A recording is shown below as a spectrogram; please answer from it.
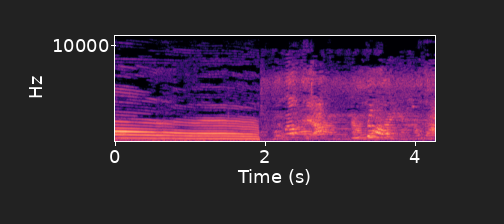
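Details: Pet cat in a funny compilation producing a sustained, slowly falling howl for about two seconds, cut off abruptly and followed by jumbled chatter and noise.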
